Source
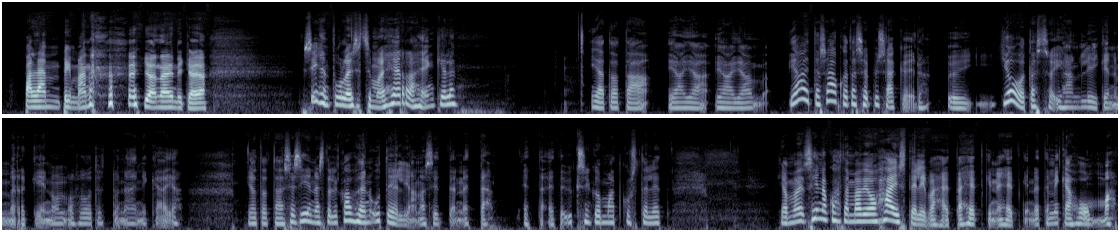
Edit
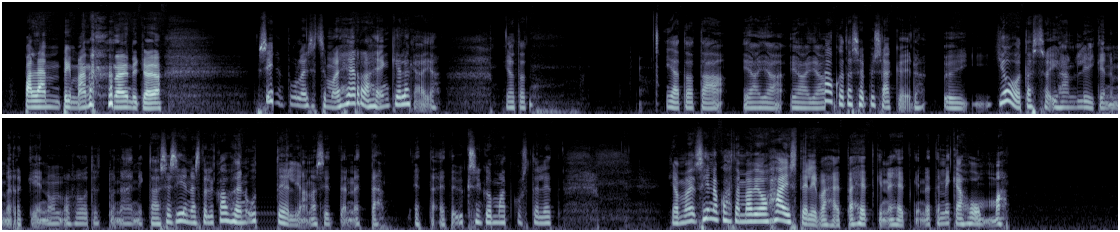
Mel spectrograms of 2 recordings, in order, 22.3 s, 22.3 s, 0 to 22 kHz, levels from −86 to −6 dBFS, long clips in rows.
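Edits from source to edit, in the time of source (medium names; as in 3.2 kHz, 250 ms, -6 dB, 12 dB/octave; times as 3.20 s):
1.12–1.57 s: delete
3.16–4.03 s: fade in
7.48–8.27 s: delete
12.66–13.86 s: move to 4.53 s
14.96 s: stutter 0.03 s, 6 plays
17.34–17.69 s: fade in, from -12 dB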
